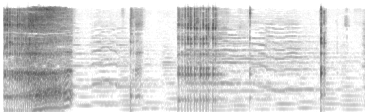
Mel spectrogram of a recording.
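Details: Girl's burp: one long, loud, voiced belch followed by quieter gurgling throat sounds over light background music; burping.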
